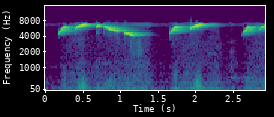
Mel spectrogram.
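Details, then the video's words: A red-whiskered bulbul's competitive song for voice training: one long, high warbled phrase sliding downward, followed by two shorter rising whistles, with no background noise. "Chào Mào Hót Đấu"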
